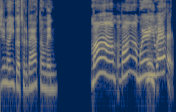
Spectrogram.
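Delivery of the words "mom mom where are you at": put-on high, loud little-kid voice calling Mom; toddler calling. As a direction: call out like a needy toddler.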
